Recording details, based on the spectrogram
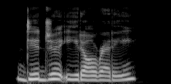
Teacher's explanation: Did you blends into did ya.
